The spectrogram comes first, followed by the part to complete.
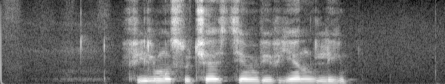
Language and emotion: Russian, neutral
